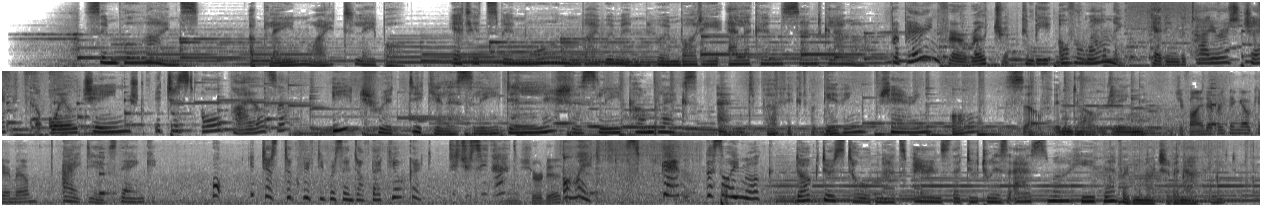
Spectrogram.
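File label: commercial english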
